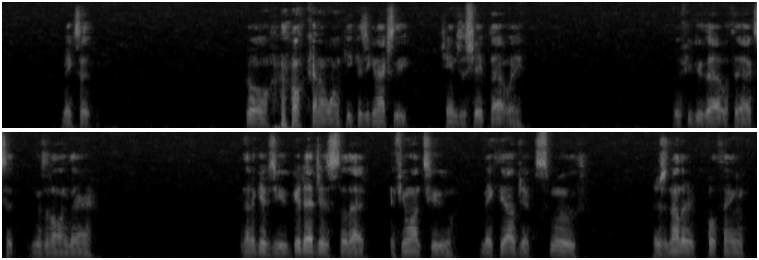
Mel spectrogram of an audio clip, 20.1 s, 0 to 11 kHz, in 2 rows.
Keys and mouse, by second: 12.0-14.7 middle drag, 14.7 Tab, 14.7-16.0 drag, 17.2-19.8 drag, 19.8-20.1 middle drag.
